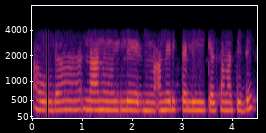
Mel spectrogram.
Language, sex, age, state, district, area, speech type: Kannada, female, 18-30, Karnataka, Chitradurga, rural, conversation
